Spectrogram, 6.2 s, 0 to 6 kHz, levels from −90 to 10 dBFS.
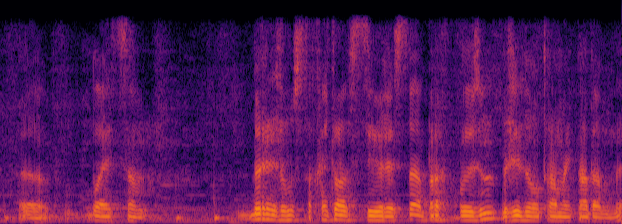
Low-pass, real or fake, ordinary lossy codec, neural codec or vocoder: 5.4 kHz; fake; none; codec, 44.1 kHz, 7.8 kbps, Pupu-Codec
